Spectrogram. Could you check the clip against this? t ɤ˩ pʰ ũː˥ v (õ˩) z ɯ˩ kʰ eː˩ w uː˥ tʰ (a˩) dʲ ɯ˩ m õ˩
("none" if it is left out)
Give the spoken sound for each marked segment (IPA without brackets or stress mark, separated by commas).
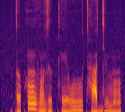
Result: õ˩, a˩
